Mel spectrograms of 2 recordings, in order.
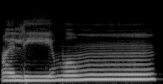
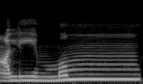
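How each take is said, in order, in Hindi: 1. m होंठों को ढीला रखकर बनती है। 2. m होंठों को कसकर दबाकर बनती है। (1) "लिप्स को बहुत ज्यादा आपस में जो टाइटली ज्वाइन नहीं करना, थोड़ा थोड़ा ढीला ढीला रहने देना" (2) "की बजाय"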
